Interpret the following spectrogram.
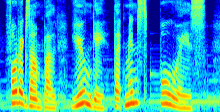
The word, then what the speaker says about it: Junge: For example, Junge, that means boys. Remember, J sounds like Y.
